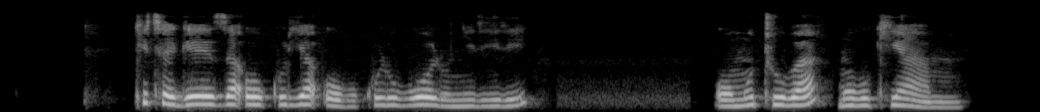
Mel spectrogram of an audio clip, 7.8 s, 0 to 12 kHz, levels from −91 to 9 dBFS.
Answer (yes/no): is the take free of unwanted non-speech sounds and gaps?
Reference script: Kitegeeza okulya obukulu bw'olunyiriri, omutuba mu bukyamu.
yes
